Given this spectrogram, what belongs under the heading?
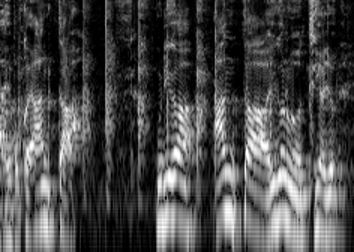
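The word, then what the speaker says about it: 앉다: 지읒은 탈락하고 니은으로 발음한다. 안따 하잖아요. 요거는 어떻게 발음하냐면, 안따. 이렇게 뒤에 오는 예사 소리를 쌍디귿, 된소리로 발음한다.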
